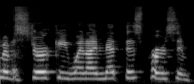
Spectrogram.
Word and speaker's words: Sturkey: a last name of Stury. When I met this person five I think it was five years ago. It's been a while. Said to me rhymes with turkey.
